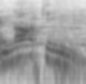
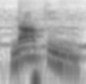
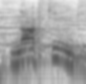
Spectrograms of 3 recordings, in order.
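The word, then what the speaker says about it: Knockin': aí tá tudo certo e não pronuncie esse G beleza é Knocking Knocking termina no n a pronúncia o g sai fora nada de falar noing ou pior que nocking nada a ver que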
